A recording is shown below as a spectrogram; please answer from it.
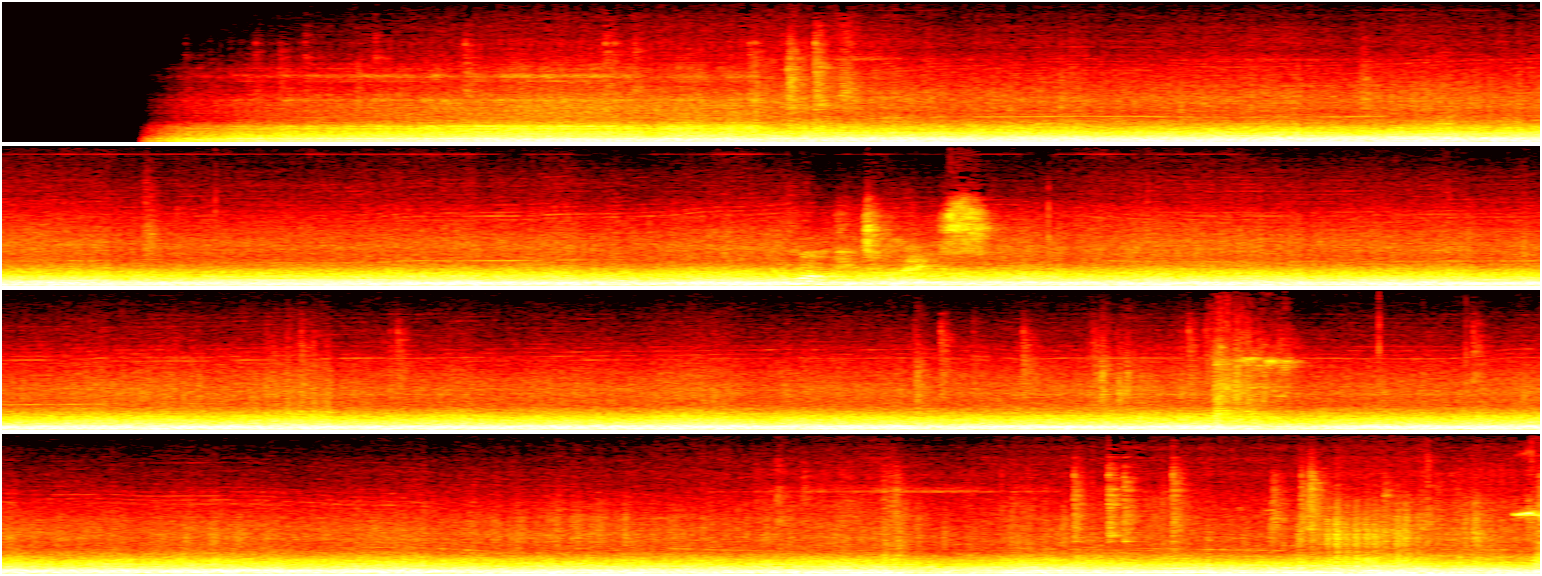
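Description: Inside an Optare Solo single-deck bus on the move: its diesel engine and drivetrain run steadily, with a slowly shifting pitch under road rumble and a few brief clicks and rattles. It comes in sharply about a second in.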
